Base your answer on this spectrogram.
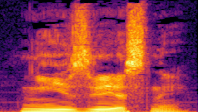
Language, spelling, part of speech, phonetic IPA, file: Russian, неизвестный, adjective / noun, [nʲɪɪzˈvʲesnɨj], Ru-неизвестный.ogg
- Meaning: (adjective) unknown; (noun) stranger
